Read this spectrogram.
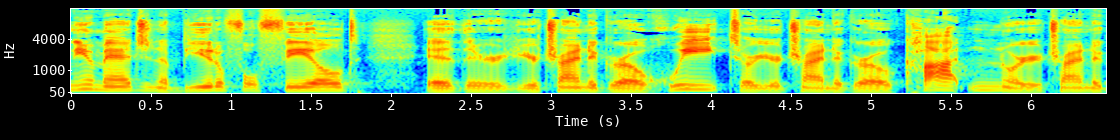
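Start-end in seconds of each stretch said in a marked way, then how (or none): none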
